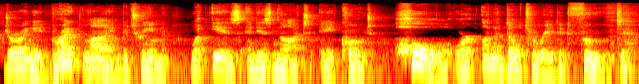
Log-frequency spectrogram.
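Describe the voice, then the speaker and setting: A man hosting a podcast, reading an article aloud in a casual chat with lively asides. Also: mid-range voice, measured pace. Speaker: podcast host. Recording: roomy echoey room.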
